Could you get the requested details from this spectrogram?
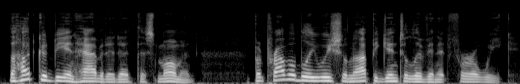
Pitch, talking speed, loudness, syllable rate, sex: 140 Hz, 240 wpm, -16 LUFS, 6.5 syllables/s, male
